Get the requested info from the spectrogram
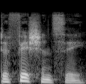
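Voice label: "deficiency", American English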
